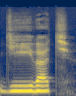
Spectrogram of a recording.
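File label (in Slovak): "dívať", Slovak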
